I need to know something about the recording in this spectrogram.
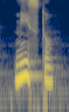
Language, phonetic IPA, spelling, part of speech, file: Ukrainian, [ˈmʲistɔ], місто, noun, Uk-місто.ogg
- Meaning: 1. city (large settlement) 2. town 3. place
